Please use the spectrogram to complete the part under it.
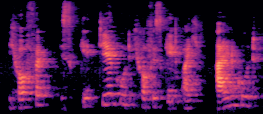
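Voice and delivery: ordinary talk

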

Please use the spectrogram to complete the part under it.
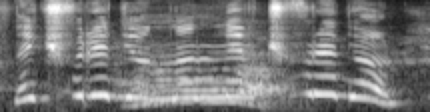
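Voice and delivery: high, fast scolding teacher; shrieking scold. Acted. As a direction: snap at the student fast and high. (öğrenciyi tiz sesle azarlayan öğretmen)

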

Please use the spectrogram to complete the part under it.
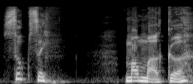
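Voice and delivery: high, loud furious yell; wife yelling to break in; yelling through the door. A narrator's reading. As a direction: bellow at him through the door. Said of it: "Mụ Hoa gào lên ngoài cửa".

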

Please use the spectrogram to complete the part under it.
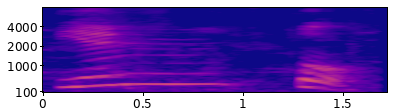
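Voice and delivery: "tiempo" agudo y fuerte, bien separado; dictado marcado. Shown as a demonstration. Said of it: "tenemos la palabra". ("tiempo" dictado con fuerza)

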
